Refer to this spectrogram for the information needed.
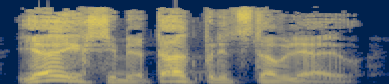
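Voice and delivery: loud, insistent bear voice; defiant bear retort; stubborn bear. A narrator's reading.

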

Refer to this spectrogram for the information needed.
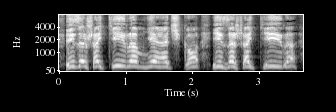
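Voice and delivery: put-on high, loud, slow cry of a boy claiming his point; high shout. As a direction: shout it up high, stretching each word. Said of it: "И тут Саня закричал". (громкий высокий крик)

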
